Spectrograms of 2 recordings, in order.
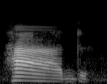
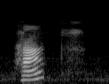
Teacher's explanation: Voiced, voiceless stop, word final. T and D.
